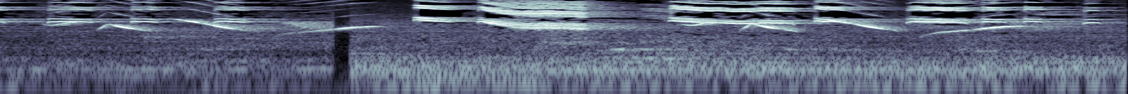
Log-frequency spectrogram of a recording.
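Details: A female green-winged saltator calls for mating, giving clear, high whistled notes that slur up and down in quick bursts with short buzzy trills between.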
